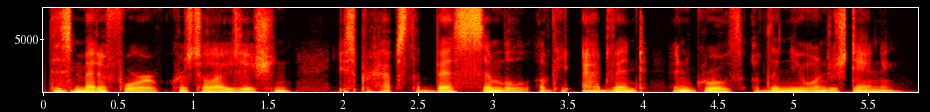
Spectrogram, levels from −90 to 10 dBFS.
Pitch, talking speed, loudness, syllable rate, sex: 115 Hz, 185 wpm, -21 LUFS, 5.7 syllables/s, male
